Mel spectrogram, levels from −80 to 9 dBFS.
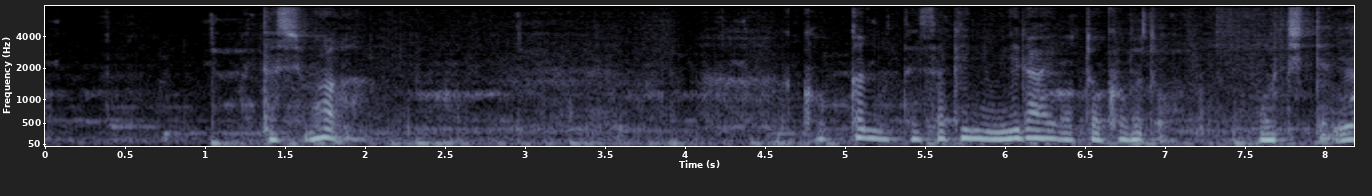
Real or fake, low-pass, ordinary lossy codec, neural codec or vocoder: fake; none; none; codec, 16 kHz, 8 kbps, FreqCodec, smaller model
